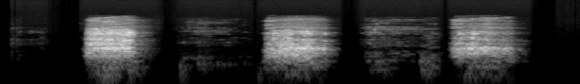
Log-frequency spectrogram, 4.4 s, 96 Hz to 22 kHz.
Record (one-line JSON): {"exhalation_length": "4.4 s", "exhalation_amplitude": 7964, "exhalation_signal_mean_std_ratio": 0.43, "survey_phase": "alpha (2021-03-01 to 2021-08-12)", "age": "18-44", "gender": "Male", "wearing_mask": "No", "symptom_cough_any": true, "symptom_headache": true, "symptom_onset": "3 days", "smoker_status": "Never smoked", "respiratory_condition_asthma": false, "respiratory_condition_other": false, "recruitment_source": "Test and Trace", "submission_delay": "0 days", "covid_test_result": "Positive", "covid_test_method": "RT-qPCR"}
